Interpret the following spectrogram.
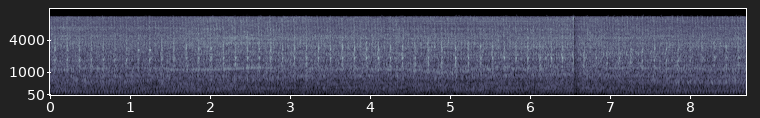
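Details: Lada Priora with 21126 engine at steady idle: sharp, regular tick about three per second over the engine; knocking at idle, source not pinned down.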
